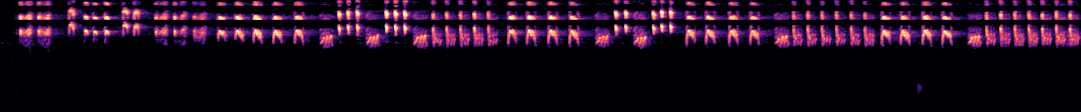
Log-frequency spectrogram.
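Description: black-browed reed warbler, Acrocephalus bistrigiceps; kamishovka chernobrovaya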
